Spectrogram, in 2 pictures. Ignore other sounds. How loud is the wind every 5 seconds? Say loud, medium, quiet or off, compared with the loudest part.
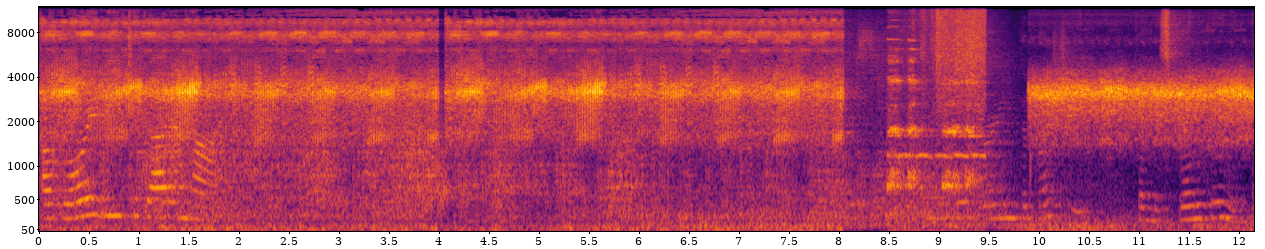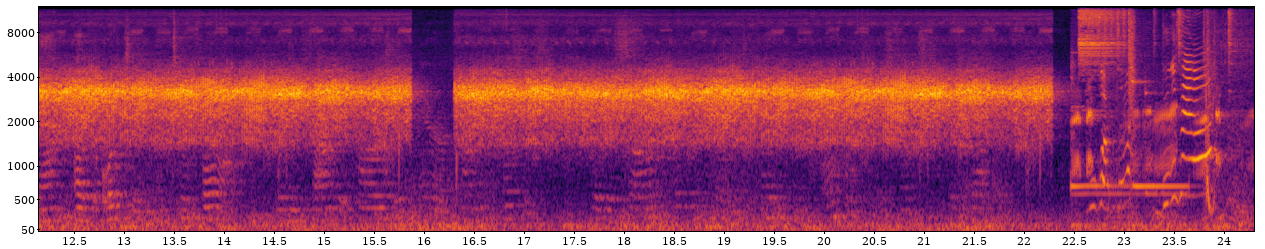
loud, loud, medium, medium, medium.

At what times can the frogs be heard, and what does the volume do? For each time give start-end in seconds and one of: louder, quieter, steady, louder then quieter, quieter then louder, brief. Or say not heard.
0.0-24.2 steady.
